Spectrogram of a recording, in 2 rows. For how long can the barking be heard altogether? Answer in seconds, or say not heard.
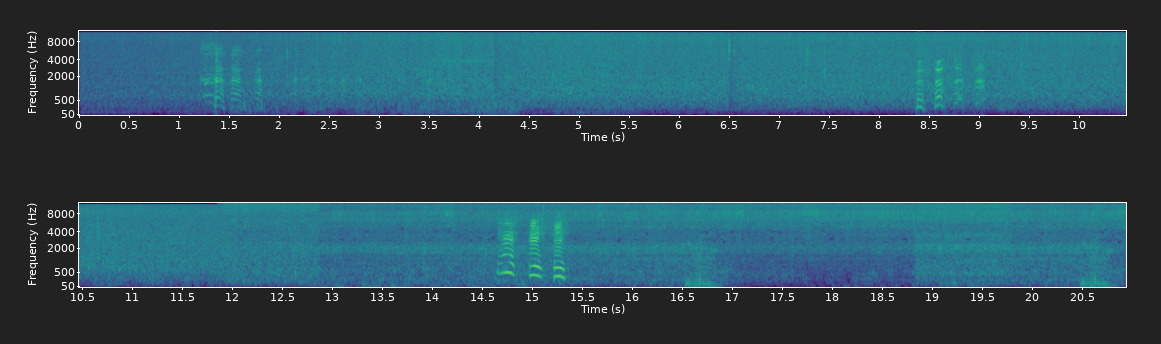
not heard.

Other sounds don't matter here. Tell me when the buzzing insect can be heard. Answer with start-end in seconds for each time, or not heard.
not heard.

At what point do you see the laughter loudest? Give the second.
15 s.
